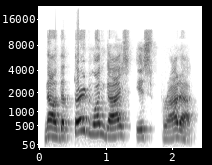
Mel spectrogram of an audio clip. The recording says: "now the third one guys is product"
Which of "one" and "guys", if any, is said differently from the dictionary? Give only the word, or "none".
guys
